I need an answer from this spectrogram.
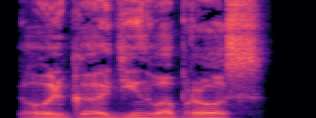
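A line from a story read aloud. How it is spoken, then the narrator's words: Growled. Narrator (Russian): прорычал демон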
